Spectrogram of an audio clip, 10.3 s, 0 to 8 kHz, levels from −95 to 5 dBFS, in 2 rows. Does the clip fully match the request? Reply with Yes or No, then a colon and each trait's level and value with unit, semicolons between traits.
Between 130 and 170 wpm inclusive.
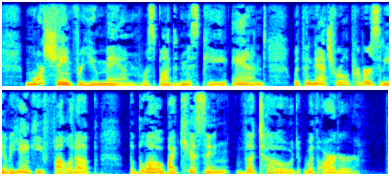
Yes: average, 150 wpm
